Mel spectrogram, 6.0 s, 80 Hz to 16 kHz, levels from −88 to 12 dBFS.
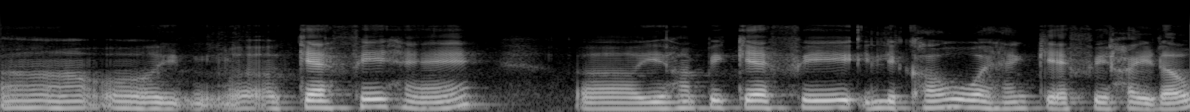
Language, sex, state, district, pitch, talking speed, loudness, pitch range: Hindi, female, Bihar, Patna, 175 Hz, 130 wpm, -20 LUFS, 160-185 Hz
